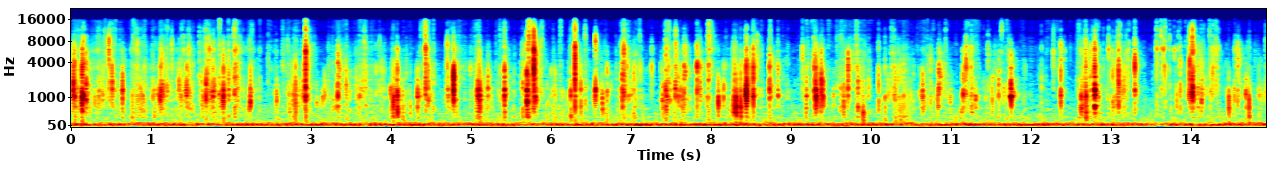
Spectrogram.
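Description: A full, hand-sized metallic foil pouch of henna powder is squeezed and crinkled with fingers and long nails. Dense, bright crackles and sharp crinkles snap continuously over a faint, steady low hum, each crackle dying away almost instantly.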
